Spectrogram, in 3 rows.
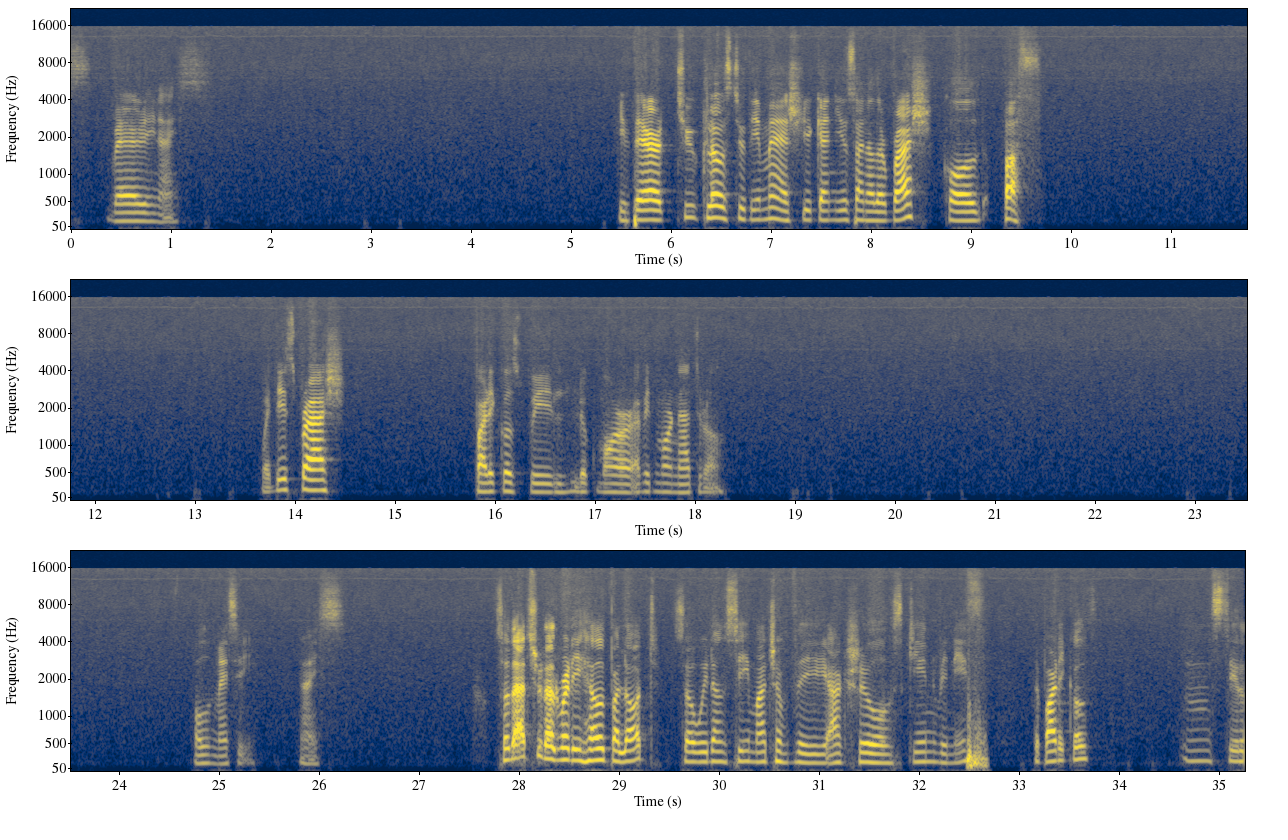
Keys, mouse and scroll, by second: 1.6 KP_3, 2.1-5.8 drag, 5.6 KP_3, 5.8 middle click, 6.3 KP_1, 7.4-8.8 drag, 8.8-10.6 middle drag, 11.4-12.9 drag, 12.9 f, 14.3-28.7 drag, 25.0 KP_3, 28.7-30.3 middle drag, 28.7 KP_1, 31.4 middle click, 31.4 KP_1, 32.1 click, 33.1 click, 33.2 middle click, 33.9 KP_1, 34.3 KP_3.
